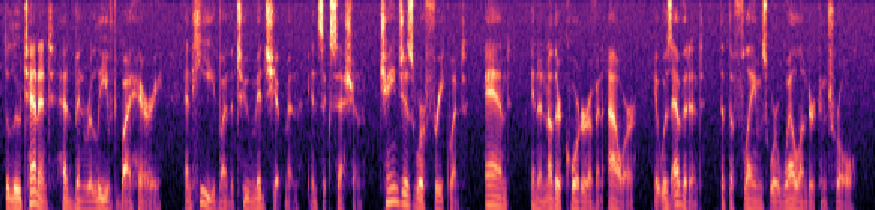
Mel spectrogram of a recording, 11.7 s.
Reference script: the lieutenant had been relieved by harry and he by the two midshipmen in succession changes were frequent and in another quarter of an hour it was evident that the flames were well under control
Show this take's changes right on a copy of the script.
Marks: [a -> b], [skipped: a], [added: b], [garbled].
the lieutenant had been relieved by harry and he by the two midshipmen in succession changes were frequent and in another quarter of an hour it was evident that the flames were well under control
